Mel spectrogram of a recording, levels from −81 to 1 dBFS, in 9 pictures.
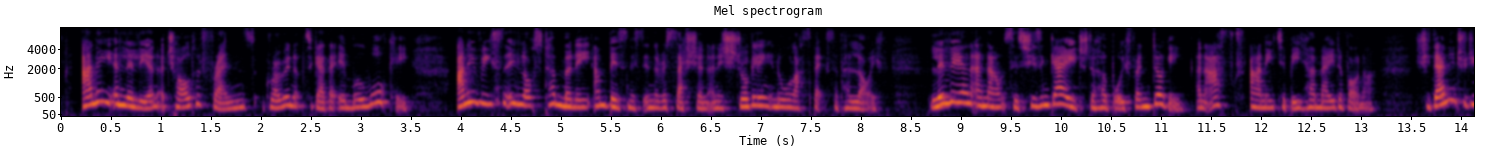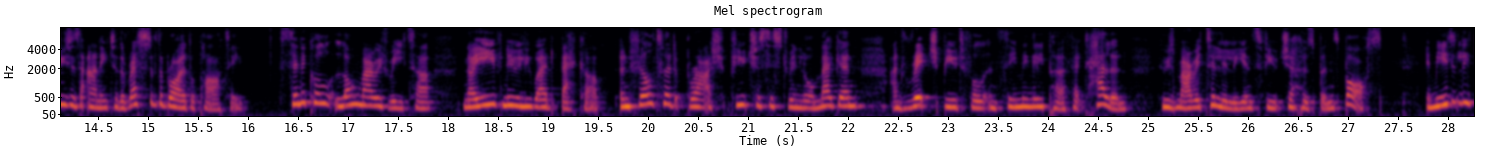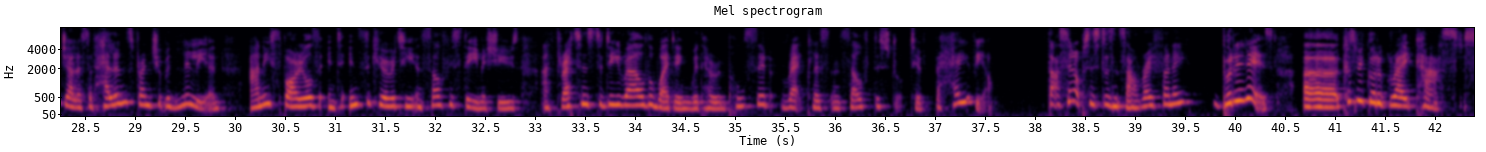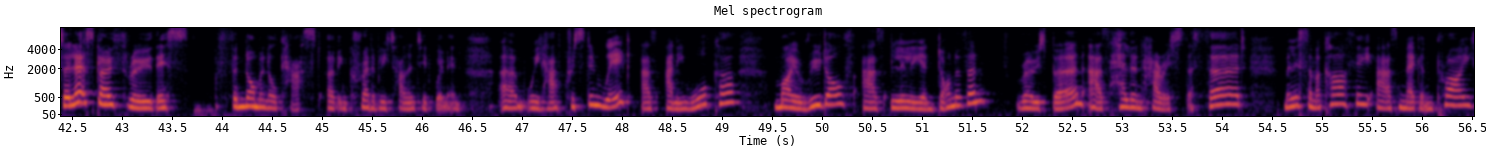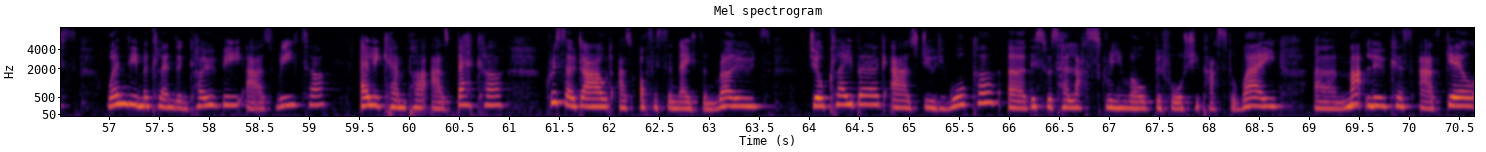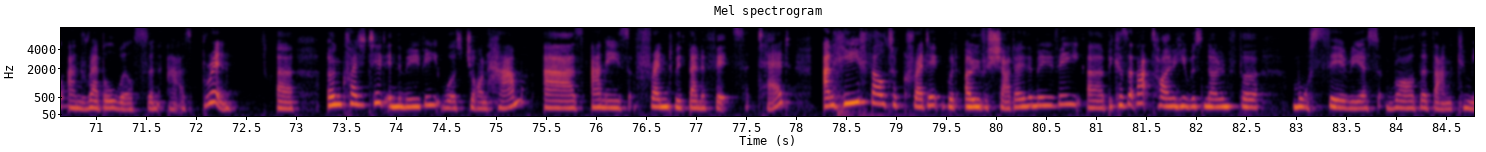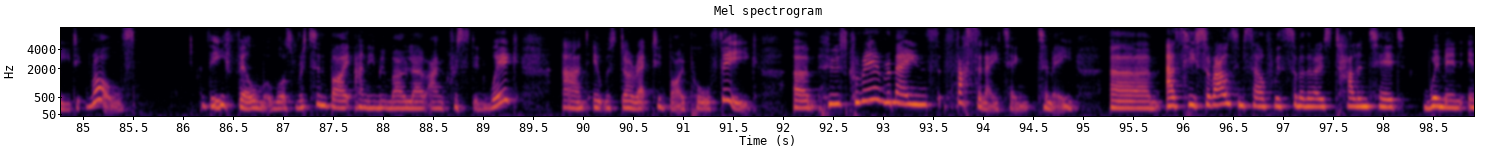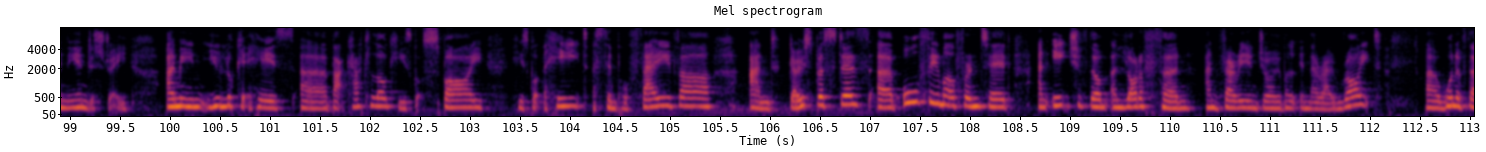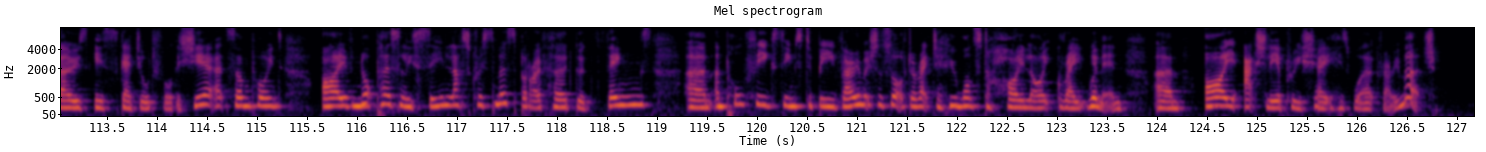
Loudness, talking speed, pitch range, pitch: -35 LUFS, 175 wpm, 190-255 Hz, 220 Hz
